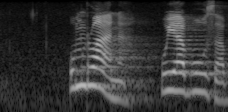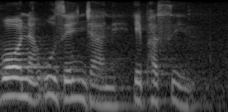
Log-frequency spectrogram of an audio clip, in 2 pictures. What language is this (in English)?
South Ndebele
